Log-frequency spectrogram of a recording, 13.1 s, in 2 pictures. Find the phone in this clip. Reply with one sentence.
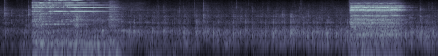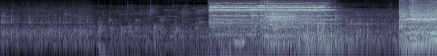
You can hear the phone from 0.5 to 1.8 s, from 5.2 to 6.1 s and from 9.7 to 11.6 s.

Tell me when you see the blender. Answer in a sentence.
You can hear the blender from 10.3 to 13.1 s.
